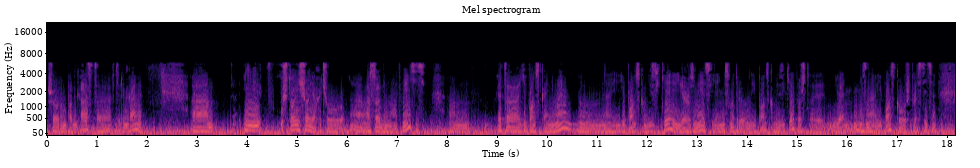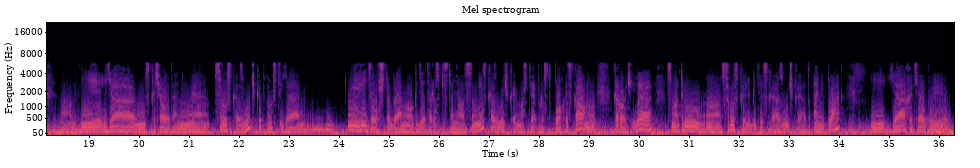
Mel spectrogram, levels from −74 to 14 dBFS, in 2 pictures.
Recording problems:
distortion; heavy; 6 dB below the speech
garbled, watery; slightly; nothing above 5.5 kHz
wind noise on the microphone; occasional gusts; 10 dB below the speech

